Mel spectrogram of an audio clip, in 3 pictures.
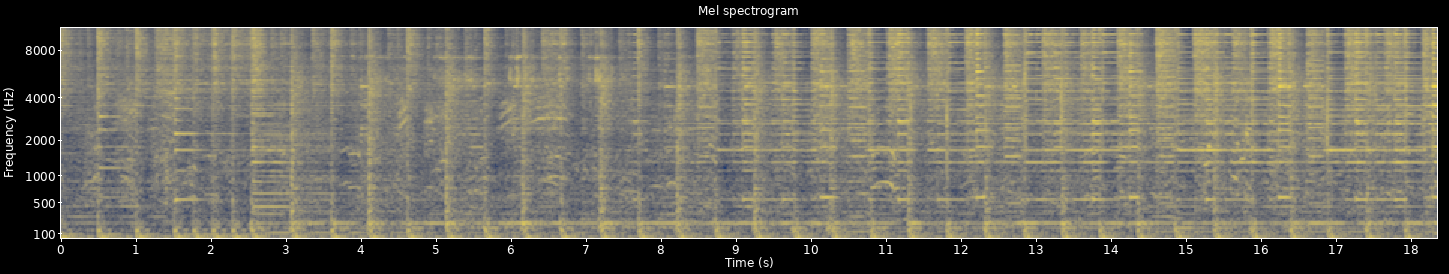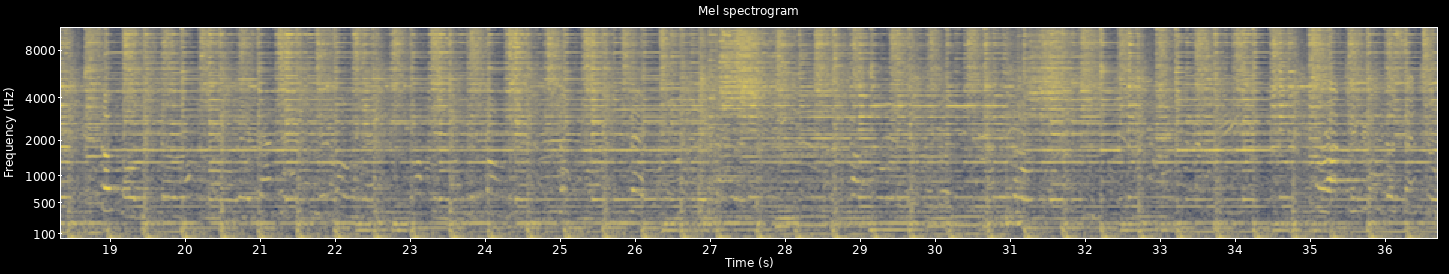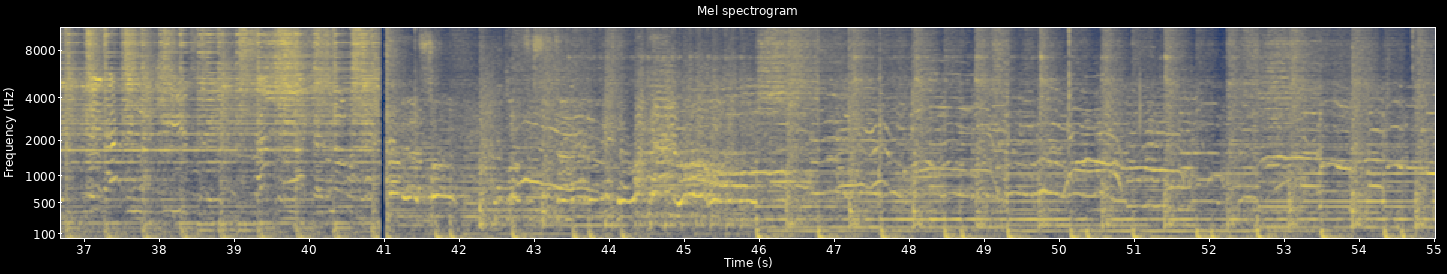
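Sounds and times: drum kit beat: 0.0 - 55.0
electric and bass guitars: 0.0 - 55.0
women singing: 39.2 - 47.6.

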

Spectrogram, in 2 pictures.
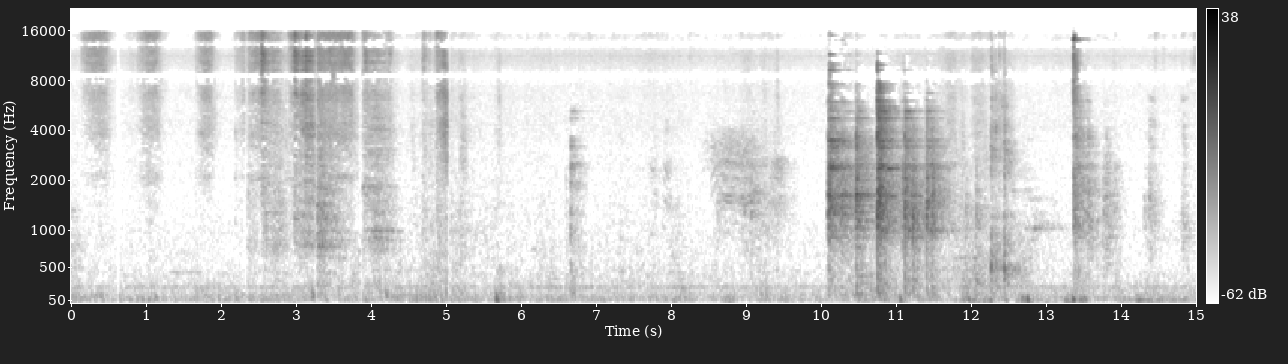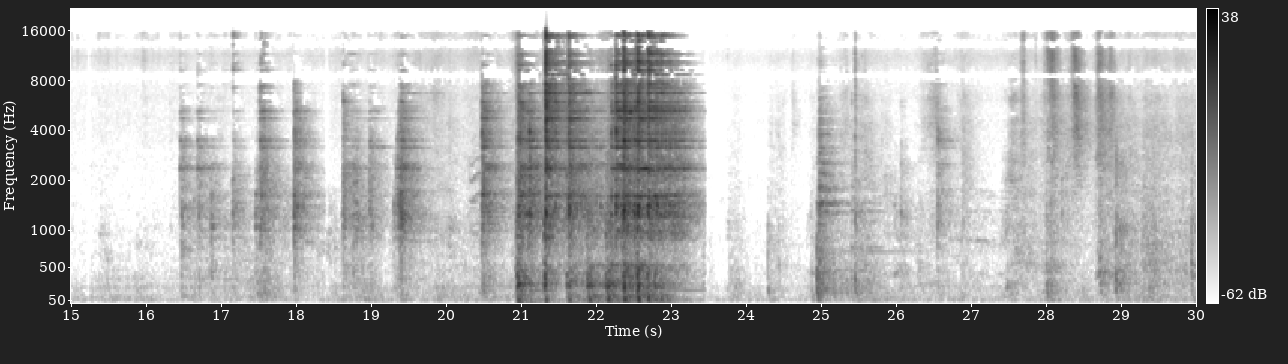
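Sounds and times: wheel clattering onto concrete: 20.5 - 23.4.

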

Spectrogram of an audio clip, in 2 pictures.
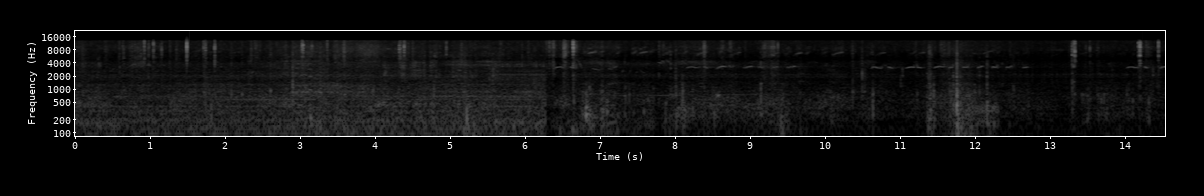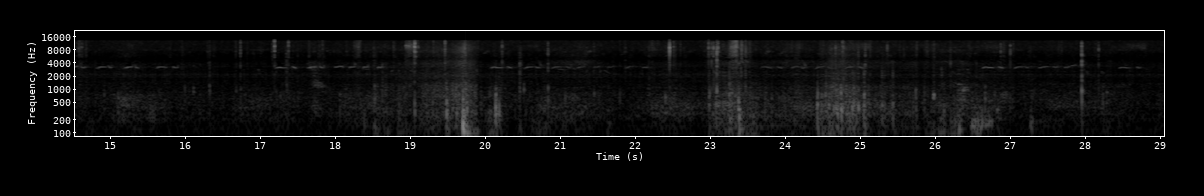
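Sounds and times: low steady rumble: 0.0 - 6.3.

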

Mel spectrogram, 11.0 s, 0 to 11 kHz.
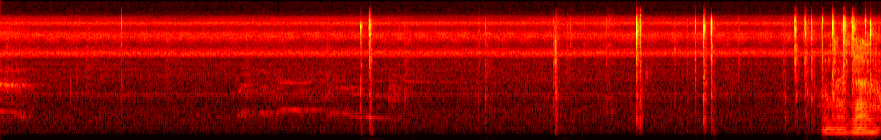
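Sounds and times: steady background hiss: 0.0 - 11.0
computer keyboard keystrokes: 4.5 - 4.7, 8.7 - 9.0, 9.9 - 11.0.

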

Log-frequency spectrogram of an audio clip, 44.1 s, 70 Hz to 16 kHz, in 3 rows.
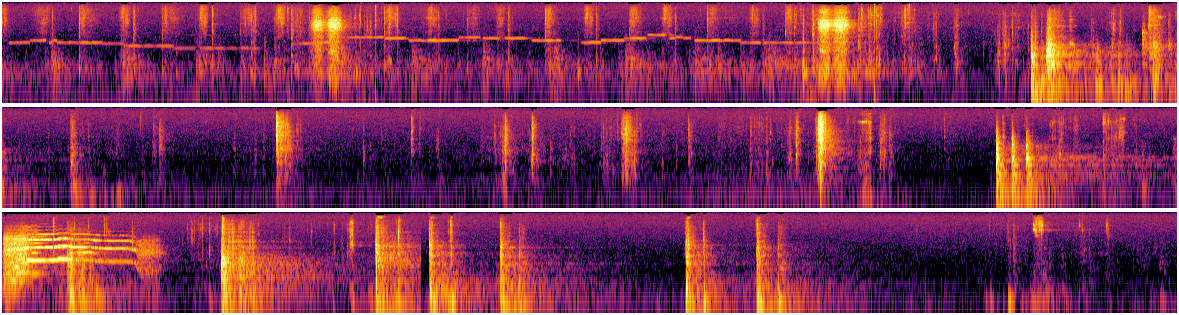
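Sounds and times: wavering pitched tone: 0.0 - 10.4.

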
